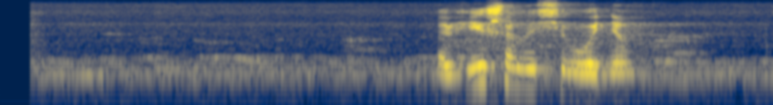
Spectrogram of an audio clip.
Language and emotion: Russian, neutral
